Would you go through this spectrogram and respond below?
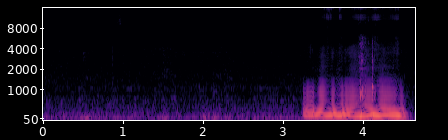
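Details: Norwegian Forest cat snoring while asleep indoors: after about three seconds of near silence, one loud, buzzy, harmonic snore lasts just over a second at a steady low pitch, then stops abruptly.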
